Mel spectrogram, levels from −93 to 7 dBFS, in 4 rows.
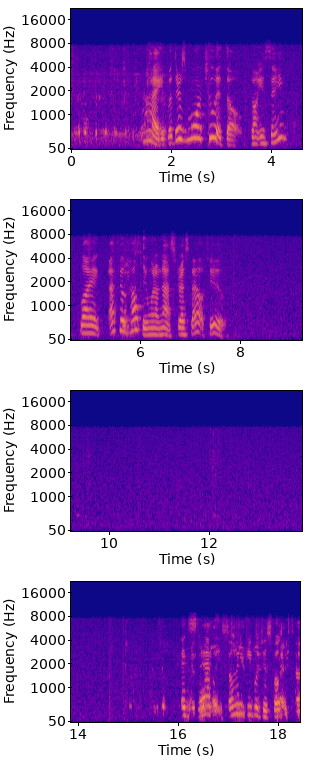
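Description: An echo canceller that likely failed to remove the far end's loudspeaker sound from the microphone lets the other side's voice leak through from the start to 1.92 s, about 15 dB below the talker. At 1.12 to 1.42 s, speech is suppressed in double talk: with both sides active, the canceller likely mistook the talker for echo and turned everything down. The talker's level dips by a few dB in short pieces totalling well under a tenth of a second.

The leak returns more faintly at 5.63 to 6.04 s, around 25 dB down, and as a brief scrap at 12.07 to 12.16 s, about 30 dB down. From 14.94 s to the end it is strongest, only about 10 dB below the talker. From 16.05 s to the end, double-talk suppression cuts the talker hard, by up to about 20 dB. Throughout, the audio is band-limited at 8 kHz, which fits a 32 kbps Opus call path.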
